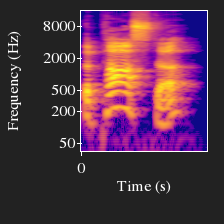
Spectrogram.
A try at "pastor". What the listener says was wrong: not pasta. Not things there with tuna.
